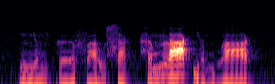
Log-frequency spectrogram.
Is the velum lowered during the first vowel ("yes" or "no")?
no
